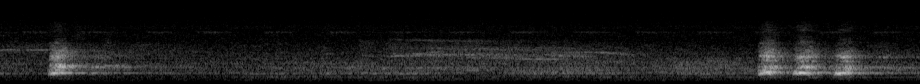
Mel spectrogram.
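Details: Night barking from Rex the dog: one loud bark at the start, a faint drawn-out tonal sound in the middle, then a quick run of three barks close together near the end.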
